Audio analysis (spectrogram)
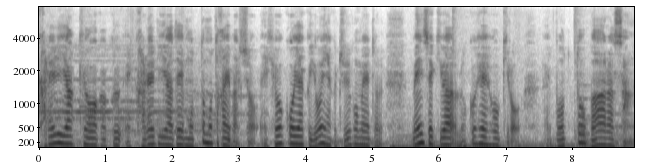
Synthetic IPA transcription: kʰaɾe̞ɾʲiakʲo̞ːβakakɯ̟ʔekʰaɾe̞ɾʲiad̪e̞mo̞t̪ːo̞mo̞t̪akaiba̰ɕo̰ḛço̞ːko̞ːjakɯ̟jõ̞ɰ̃çakɯ̟d͡ʑɨːɡo̞me̞ːt̪o̞̰ɾɯ̟mẽ̞ɰ̃se̞kʲiβa̰ɾo̞kɯ̟ɦe̞ːɦo̞ːkʲiɾo̞̰ | ḛbo̞t̪ːo̞baːɾasã̰ŋ

